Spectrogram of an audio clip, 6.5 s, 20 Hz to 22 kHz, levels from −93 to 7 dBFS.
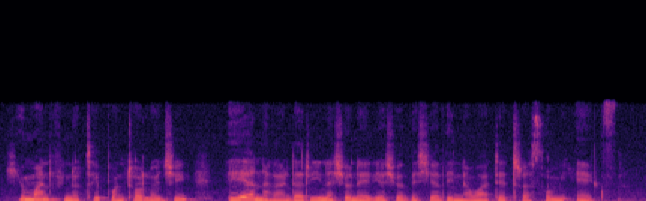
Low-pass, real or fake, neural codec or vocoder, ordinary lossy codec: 10.8 kHz; fake; vocoder, 44.1 kHz, 128 mel bands every 512 samples, BigVGAN v2; none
